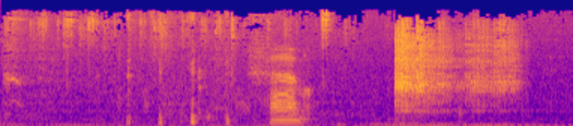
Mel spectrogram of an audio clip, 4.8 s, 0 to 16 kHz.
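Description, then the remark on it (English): Three dice clatter on a hard surface, a quick run of sharp clicks and rattles, followed by a short honk-like tone and a brief burst of rustling noise. “I got 3 dice.”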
